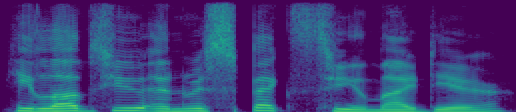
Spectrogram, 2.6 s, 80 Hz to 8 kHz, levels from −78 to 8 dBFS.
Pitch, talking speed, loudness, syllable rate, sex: 155 Hz, 185 wpm, -17 LUFS, 4.0 syllables/s, male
